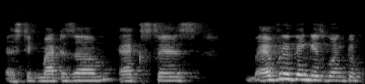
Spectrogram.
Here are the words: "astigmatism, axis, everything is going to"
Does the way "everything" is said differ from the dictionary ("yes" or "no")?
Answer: yes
